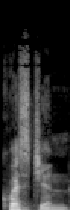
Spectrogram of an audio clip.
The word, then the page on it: question: British English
